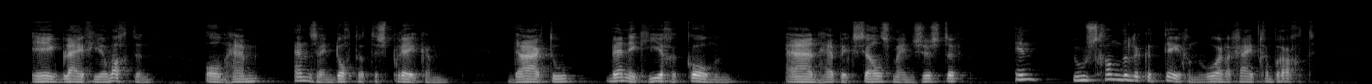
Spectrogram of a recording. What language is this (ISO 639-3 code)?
nld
